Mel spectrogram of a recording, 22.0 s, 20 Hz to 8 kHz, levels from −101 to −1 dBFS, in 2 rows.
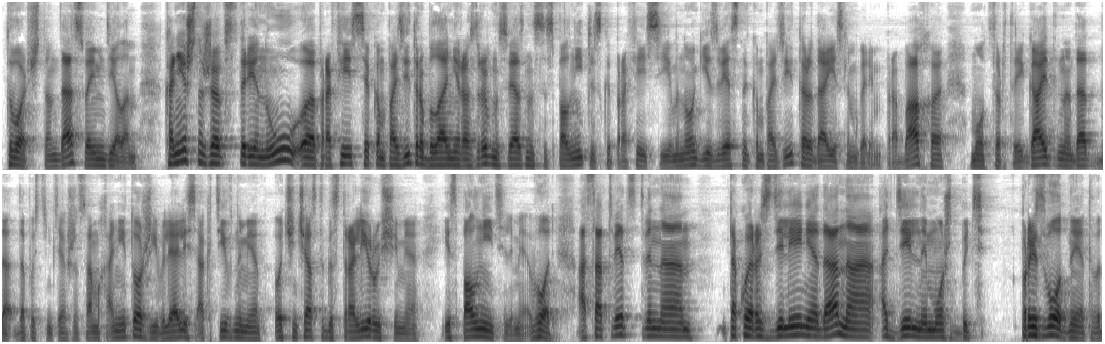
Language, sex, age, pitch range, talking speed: Russian, male, 20-39, 110-140 Hz, 145 wpm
